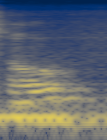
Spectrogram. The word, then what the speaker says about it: Tobe: But I also have been listening to artists, I'll make sure I say it right, Tobe, T-O-B-E.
